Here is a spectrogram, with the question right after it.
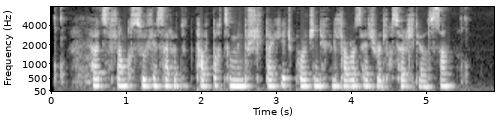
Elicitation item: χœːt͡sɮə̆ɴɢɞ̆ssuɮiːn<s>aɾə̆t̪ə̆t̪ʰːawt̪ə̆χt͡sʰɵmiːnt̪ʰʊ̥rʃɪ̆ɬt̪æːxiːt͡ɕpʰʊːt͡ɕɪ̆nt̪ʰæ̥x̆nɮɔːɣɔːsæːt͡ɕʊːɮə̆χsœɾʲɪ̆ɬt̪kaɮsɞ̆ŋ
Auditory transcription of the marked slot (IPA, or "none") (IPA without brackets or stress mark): s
